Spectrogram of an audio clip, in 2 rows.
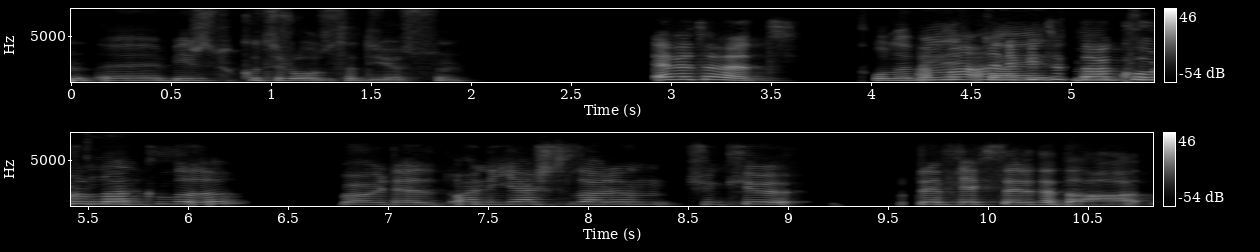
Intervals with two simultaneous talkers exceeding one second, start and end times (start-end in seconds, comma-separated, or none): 4.2-5.8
